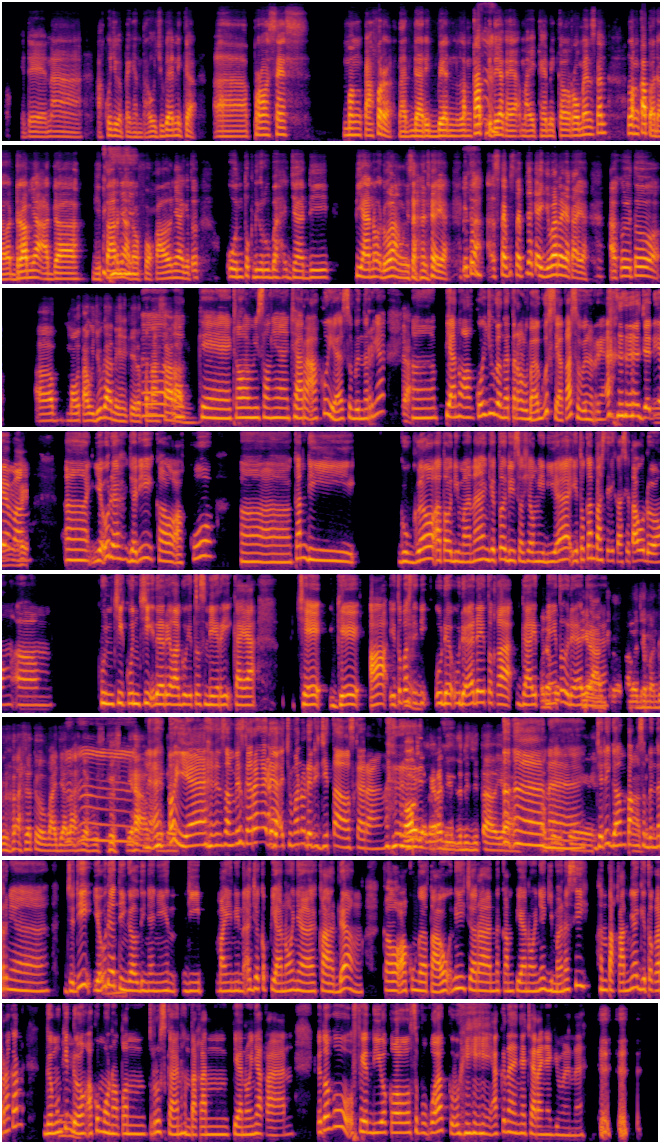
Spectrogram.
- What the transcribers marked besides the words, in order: chuckle; laughing while speaking: "misalnya"; chuckle; in English: "guide-nya"; unintelligible speech; laughing while speaking: "ada"; chuckle; laughing while speaking: "khususnya"; other background noise; chuckle; in English: "video call"; chuckle; laugh
- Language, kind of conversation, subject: Indonesian, podcast, Apa pengalaman pertama yang mengubah cara kamu mendengarkan musik?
